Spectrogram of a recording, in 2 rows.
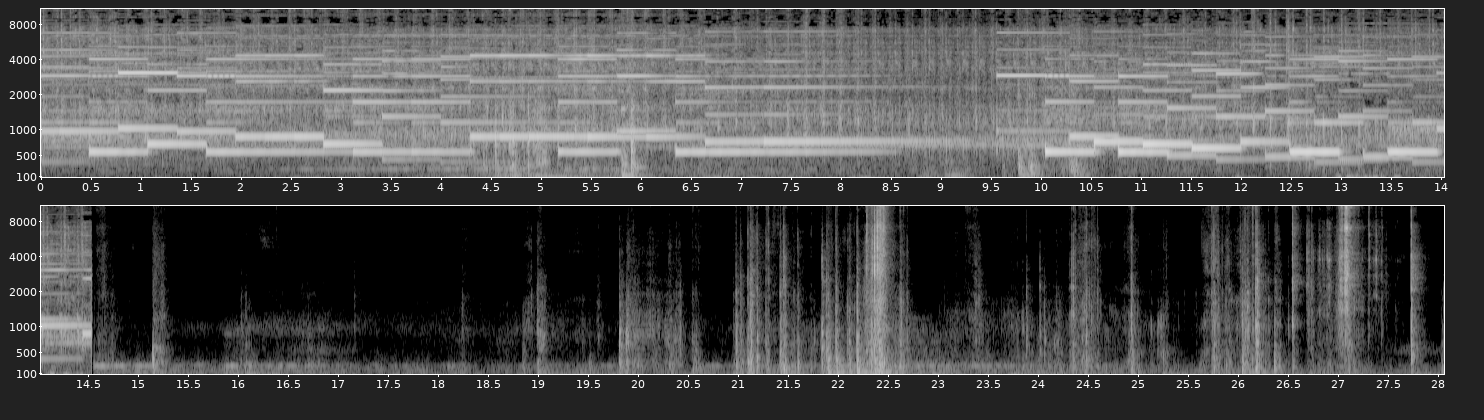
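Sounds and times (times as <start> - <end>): electronic beeping melody: 0.0 - 14.6.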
